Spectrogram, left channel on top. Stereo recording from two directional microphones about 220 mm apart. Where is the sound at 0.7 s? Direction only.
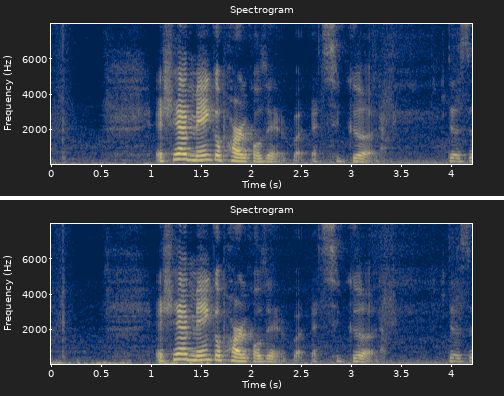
15° left (ahead or behind).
